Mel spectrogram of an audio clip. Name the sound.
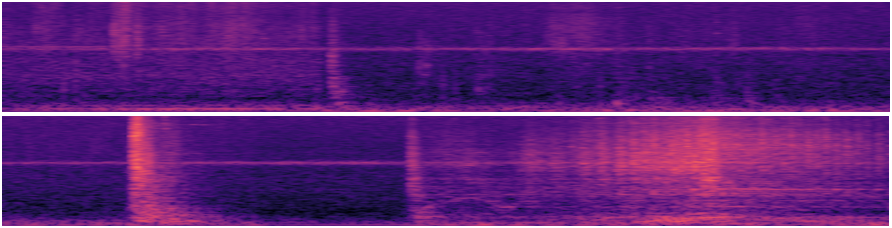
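car engine starting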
